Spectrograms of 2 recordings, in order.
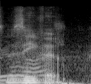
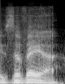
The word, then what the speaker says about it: Zivu: Yes, Zivu is how you pronounce the name.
